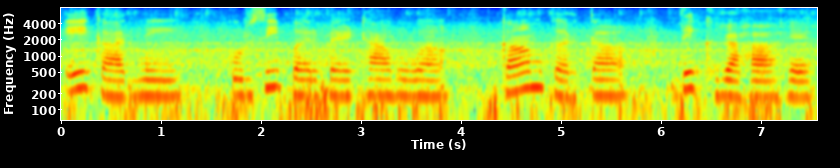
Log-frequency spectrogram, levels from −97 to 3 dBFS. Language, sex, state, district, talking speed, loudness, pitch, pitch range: Hindi, female, Madhya Pradesh, Dhar, 85 wpm, -17 LUFS, 180 Hz, 175-210 Hz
